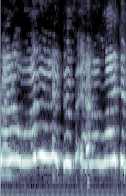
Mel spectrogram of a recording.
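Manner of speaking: put-on words sobbed out in a crying child's voice. Retelling a child refusing pizza, imitating a crying child. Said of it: "crying and she's like".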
